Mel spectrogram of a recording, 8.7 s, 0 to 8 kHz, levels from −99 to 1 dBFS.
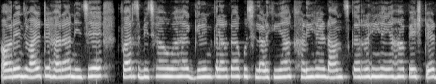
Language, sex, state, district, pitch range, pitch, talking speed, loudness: Hindi, female, Jharkhand, Palamu, 260-275 Hz, 270 Hz, 150 wpm, -11 LUFS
